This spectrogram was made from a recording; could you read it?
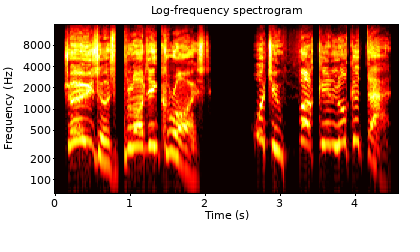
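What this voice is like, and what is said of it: Put-on cockney accent. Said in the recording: “In a cockney voice”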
